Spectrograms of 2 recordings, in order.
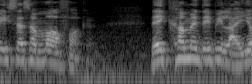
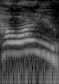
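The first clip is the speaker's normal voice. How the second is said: bright, cheerful, acted-out cheery tone; 9 semitones higher than usual. Retelling how a woman at the counter greets him: imitating a cheerful greeting. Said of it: "mad, like, cheesing".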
